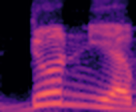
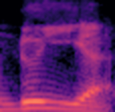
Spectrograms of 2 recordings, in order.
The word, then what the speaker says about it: dunya: Dunya itu kan nun mati ketemu ya idgham bigunnah. Karena ketemunya satu kalimat nggak jadi idgham, dibacanya jadi idhar. Itu nanti yang dikatakan idhar mutlak. Jadi dunya bukan duya, dunya.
